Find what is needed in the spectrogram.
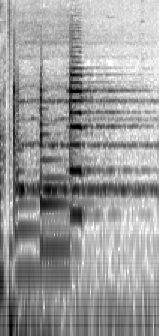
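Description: Electric guitar sample playing back in a beat: a few plucked notes in quick succession, then one note that rings on and fades.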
